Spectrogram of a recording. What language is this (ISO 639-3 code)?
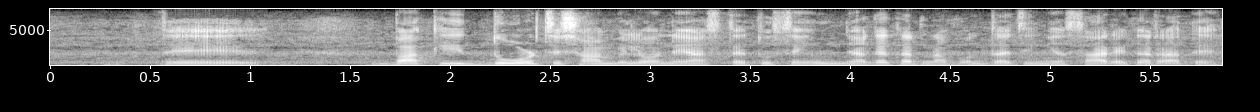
doi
